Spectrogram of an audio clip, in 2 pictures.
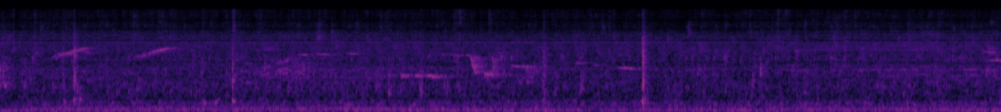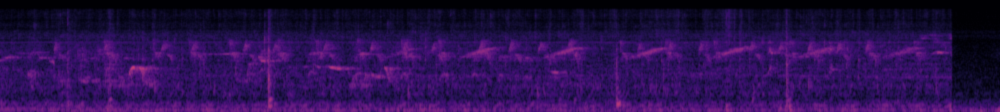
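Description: Birds calling outdoors: short rising chirps, sparse at first and then repeating about once a second through the second half, with other brief bird notes. A few sharp knocks, one louder about a third of the way in.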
